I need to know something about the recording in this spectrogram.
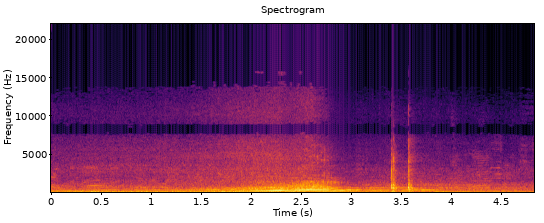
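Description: A car engine revs up loudly as the car speeds past close by.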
